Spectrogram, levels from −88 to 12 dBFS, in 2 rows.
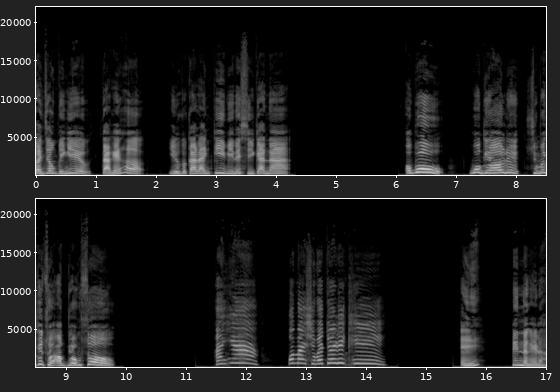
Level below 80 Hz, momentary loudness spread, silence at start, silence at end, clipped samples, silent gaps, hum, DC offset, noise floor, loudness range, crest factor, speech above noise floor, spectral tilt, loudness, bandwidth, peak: -62 dBFS; 14 LU; 0 s; 0 s; under 0.1%; 4.37-6.04 s, 10.01-11.16 s, 14.59-15.45 s; none; under 0.1%; -60 dBFS; 10 LU; 22 dB; 39 dB; -3 dB/octave; -21 LUFS; 16.5 kHz; -2 dBFS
